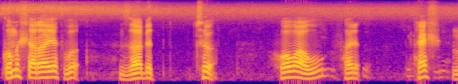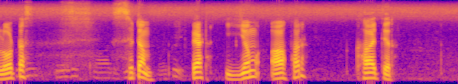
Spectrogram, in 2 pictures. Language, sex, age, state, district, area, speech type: Kashmiri, male, 30-45, Jammu and Kashmir, Ganderbal, rural, read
